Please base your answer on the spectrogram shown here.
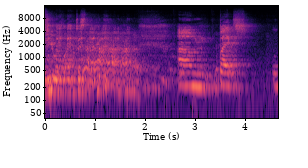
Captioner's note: attendees laughing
